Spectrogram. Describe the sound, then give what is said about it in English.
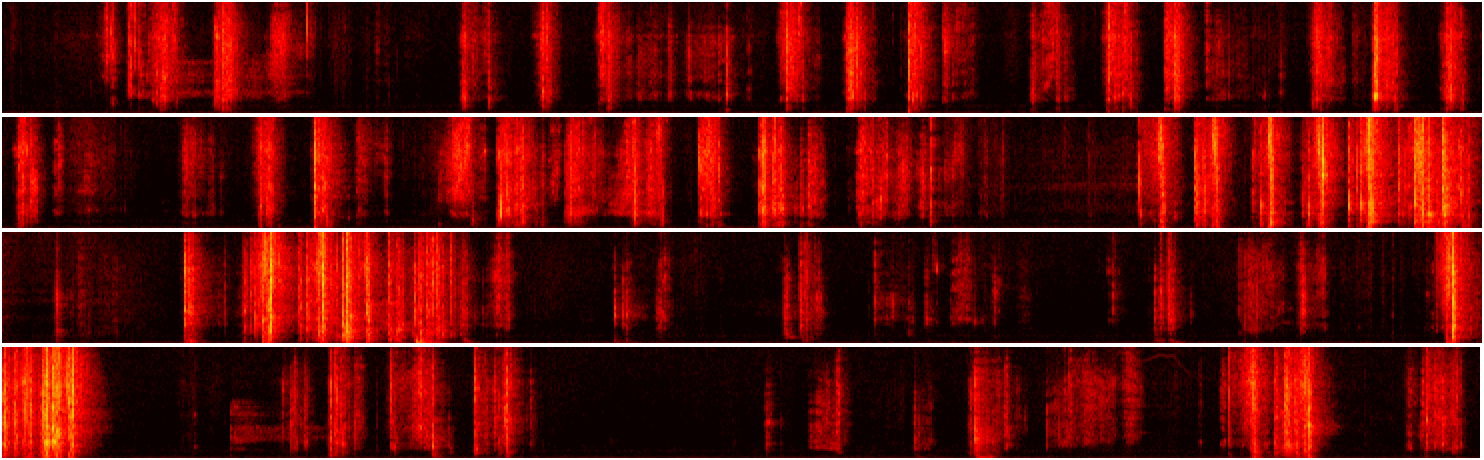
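Playing cards being shuffled: scattered crisp flicks and slaps between louder, rapid riffling bursts, with no talking and a faint steady hum underneath. “I'm going to shuffle from my African Goddess Rising deck here”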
